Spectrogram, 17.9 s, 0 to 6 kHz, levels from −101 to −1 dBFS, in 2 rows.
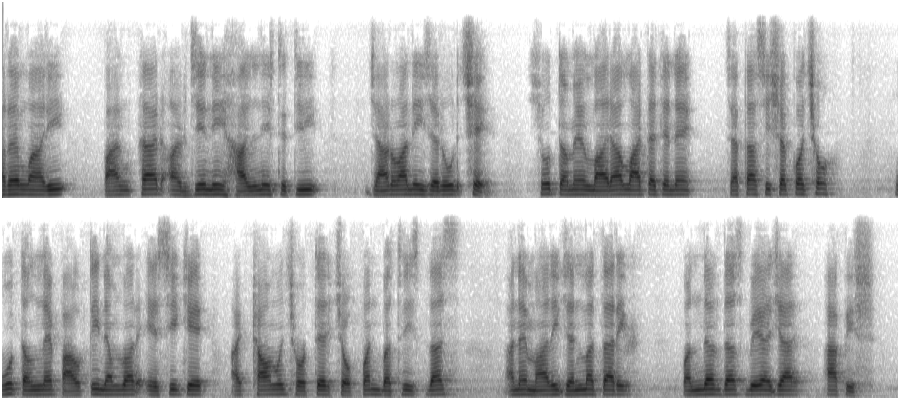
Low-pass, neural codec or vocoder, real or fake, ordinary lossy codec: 5.4 kHz; codec, 16 kHz, 0.5 kbps, FunCodec, trained on LibriTTS, 25 frames a second; fake; none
